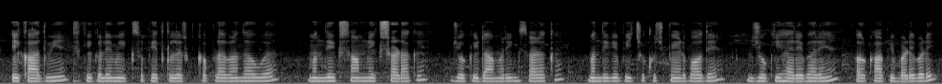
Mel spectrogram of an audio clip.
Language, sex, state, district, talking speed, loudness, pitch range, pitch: Hindi, male, Bihar, Begusarai, 240 wpm, -24 LUFS, 150-160 Hz, 150 Hz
